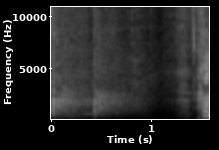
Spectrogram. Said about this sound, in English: I like 7 claps on that one.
